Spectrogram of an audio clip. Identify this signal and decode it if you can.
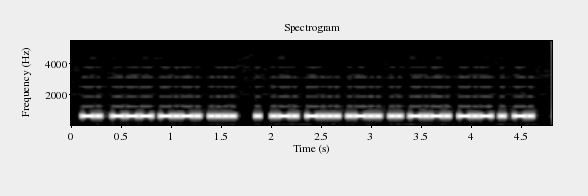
Morse code, heard as a keyed tone, about 34 wpm, 630 Hz. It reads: NOCH ERBLICKEN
